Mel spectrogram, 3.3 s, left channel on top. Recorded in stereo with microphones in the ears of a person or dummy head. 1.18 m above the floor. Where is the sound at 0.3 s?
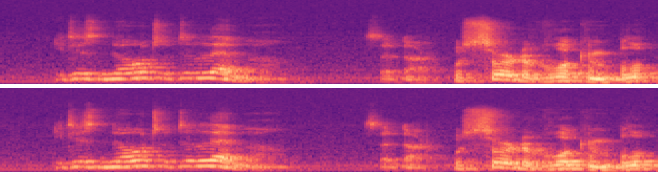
10° right (ahead or behind), 1.1 m.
